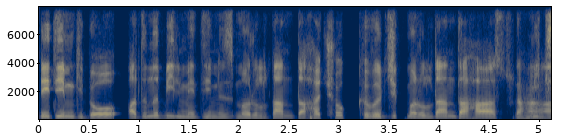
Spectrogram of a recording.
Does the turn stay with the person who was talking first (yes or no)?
yes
